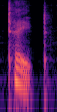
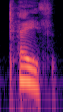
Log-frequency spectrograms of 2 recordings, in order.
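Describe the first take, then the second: First: The word ends with a hard t sound. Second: The word ends with a breathy th sound. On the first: The speaker calls it wrong. "and not tate" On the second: The speaker calls it right. "notice I said taith"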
